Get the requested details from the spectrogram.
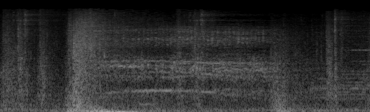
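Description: A creature shrieks.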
